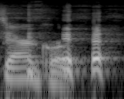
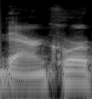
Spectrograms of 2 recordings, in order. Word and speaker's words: Darren Korb: Okay, it's Darren Korb. I said that, and immediately your face went like this, and I was like, okay, did I say his name wrong? No. It's definitely Darren Korb, who voices the main character.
